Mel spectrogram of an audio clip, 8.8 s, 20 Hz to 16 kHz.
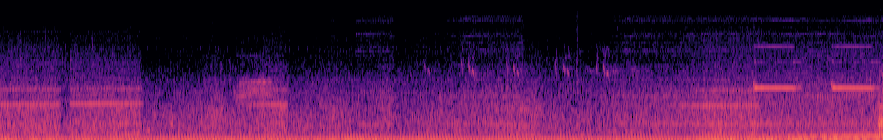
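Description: Forklift reversing alarm in Farming Simulator 22, steady repeated beeps over a continuous low engine hum, with a few distant bird calls in the background.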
